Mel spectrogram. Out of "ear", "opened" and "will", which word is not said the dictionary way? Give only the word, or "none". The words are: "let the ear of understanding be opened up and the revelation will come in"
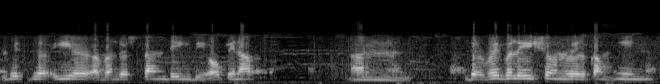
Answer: opened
